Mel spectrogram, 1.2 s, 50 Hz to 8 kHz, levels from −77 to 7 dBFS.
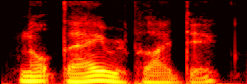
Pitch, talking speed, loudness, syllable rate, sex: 110 Hz, 195 wpm, -16 LUFS, 5.2 syllables/s, male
